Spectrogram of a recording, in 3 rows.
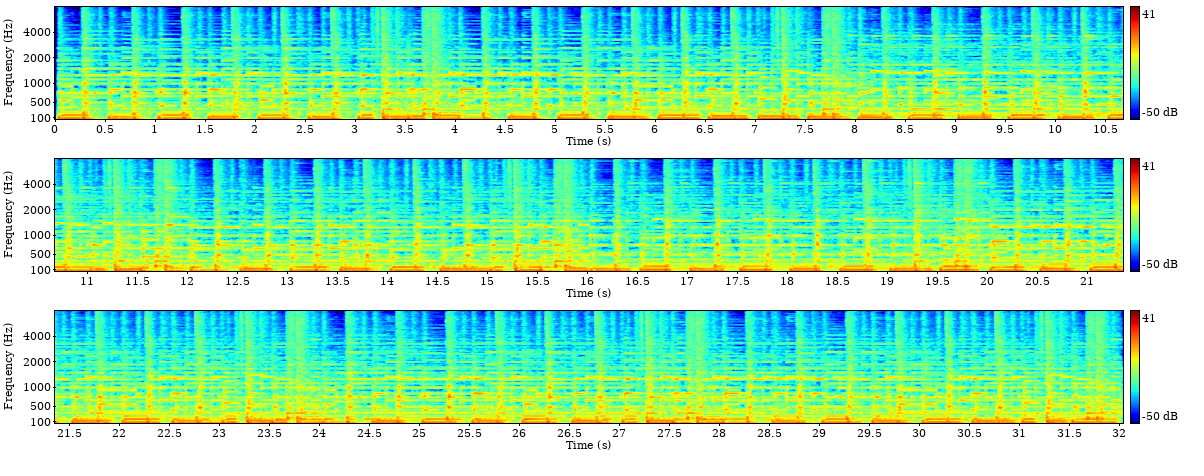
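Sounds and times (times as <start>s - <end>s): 
banjo: 0.0s - 32.0s.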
